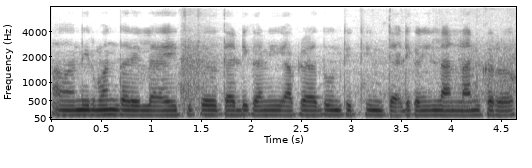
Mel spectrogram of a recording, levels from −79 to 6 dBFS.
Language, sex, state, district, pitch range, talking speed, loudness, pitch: Marathi, male, Maharashtra, Pune, 120-125 Hz, 220 wpm, -13 LUFS, 120 Hz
